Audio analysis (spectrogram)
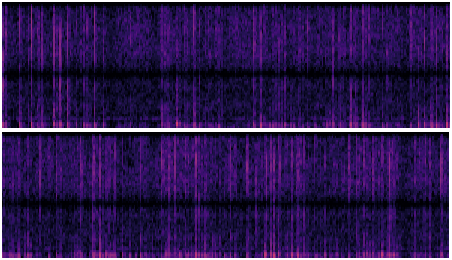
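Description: Long natural fingernails of both hands scratch rapidly across a soft, stuffed, brown textured woven-fabric cushion. The result is a dense, crackling, rustling scratch that comes in uneven surges, concentrated in the low-mid range with only a faint bright hiss above.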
